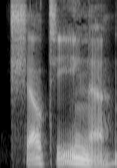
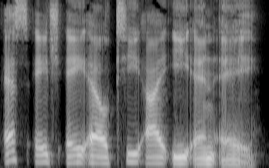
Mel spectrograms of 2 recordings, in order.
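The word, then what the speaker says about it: Šaltiena: Here we go. Shaltina. No? Yes, Shaltiena.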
